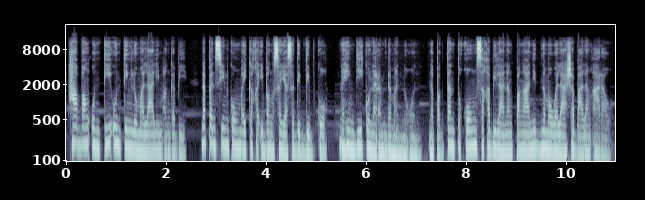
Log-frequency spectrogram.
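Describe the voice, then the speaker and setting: Woman narrator, low voice, calm reflective scripted storytelling.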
